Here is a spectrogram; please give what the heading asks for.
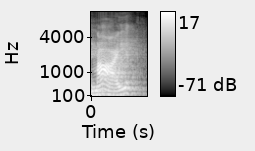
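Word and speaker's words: mãe: Portuguese is simply my, which is spelled m ae, by the way.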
